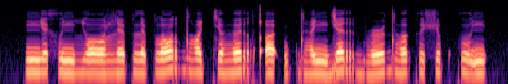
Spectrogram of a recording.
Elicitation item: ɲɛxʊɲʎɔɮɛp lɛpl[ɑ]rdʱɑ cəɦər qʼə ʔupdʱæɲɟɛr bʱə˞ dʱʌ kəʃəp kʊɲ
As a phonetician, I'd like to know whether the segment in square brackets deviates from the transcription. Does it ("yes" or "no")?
yes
